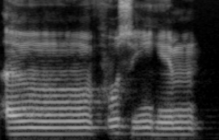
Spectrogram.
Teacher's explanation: nun sukun bertemu fa anfusihim, ya, hukumnya ikhfa dibaca samar dan dengung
